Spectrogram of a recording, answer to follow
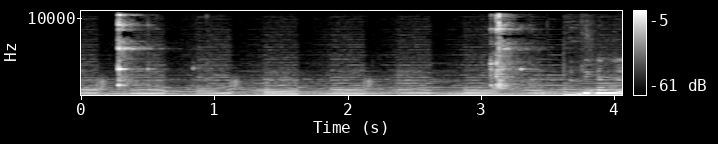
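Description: A metal spoon clinks sharply twice against a small glass bowl while scooping salt, over steady background music.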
